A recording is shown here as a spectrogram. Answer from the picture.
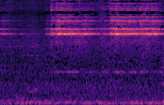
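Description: A steady high-pitched squeal that grows louder about half a second in and holds, over a low street rumble.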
